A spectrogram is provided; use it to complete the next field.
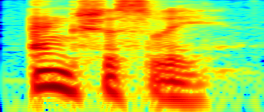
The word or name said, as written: anxiously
